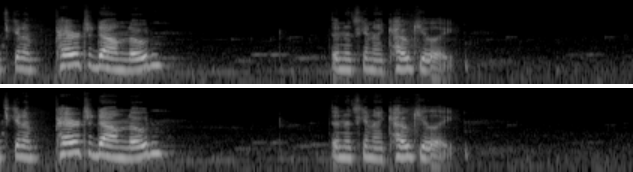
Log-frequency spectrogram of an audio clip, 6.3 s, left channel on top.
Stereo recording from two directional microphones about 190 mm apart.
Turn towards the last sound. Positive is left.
turn(degrees=-10)  # may be behind; listen again after turning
